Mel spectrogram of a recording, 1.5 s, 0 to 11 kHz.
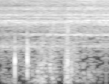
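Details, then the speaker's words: Sea-Doo 951 DI during an air pressure test. The air regulator lifts at 80 psi and vents as it should, with a steady hiss from the rear through the red exhaust hose behind the injection rail. "okay so the um the air regulator is now releasing pressure and you can hear hissing from the rear end of the machine"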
